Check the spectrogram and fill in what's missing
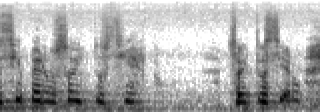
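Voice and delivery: very soft, barely-there servant's reply; almost too afraid to speak; timid and humble. Acted. Mefiboset answering the king, very soft and timid. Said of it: "el tono de voz de ... Mefiboset".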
